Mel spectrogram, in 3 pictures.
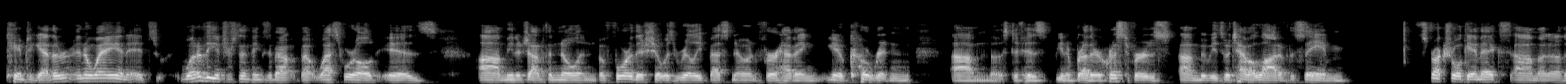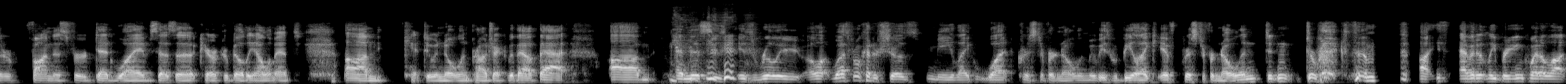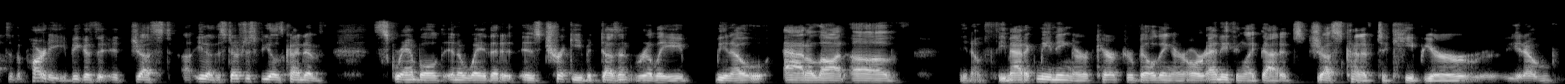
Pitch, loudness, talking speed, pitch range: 105 Hz, -16 LUFS, 205 wpm, 95-135 Hz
